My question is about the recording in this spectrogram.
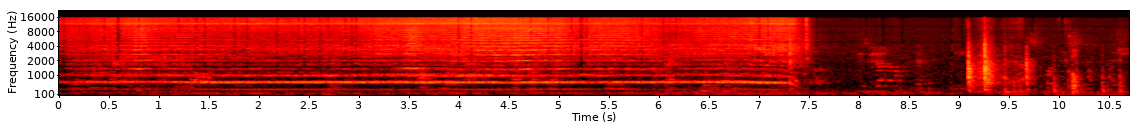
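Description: Small quadcopter's motors and propellers buzzing at a steady pitch in flight, then cutting off suddenly after about seven seconds. A couple of sharp knocks follow near the end.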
